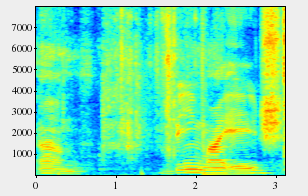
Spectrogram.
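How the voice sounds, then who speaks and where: A man speaks at a medium pitch. He has a normal speaking voice. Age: 20s. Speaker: entrepreneur vlogger. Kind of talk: casual vlog monologue. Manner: casual, conversational.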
